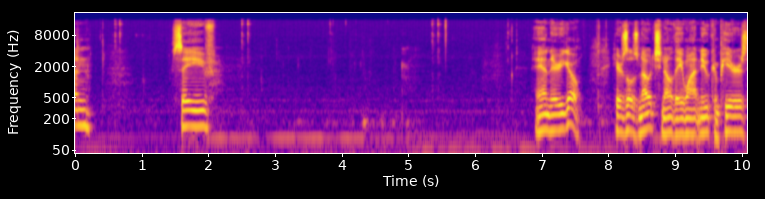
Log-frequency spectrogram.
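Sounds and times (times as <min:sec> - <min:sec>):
low steady hum: 0:00.0 - 0:10.0
computer mouse clicks: 0:00.4 - 0:00.8, 0:02.4 - 0:03.1, 0:05.3 - 0:05.7.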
